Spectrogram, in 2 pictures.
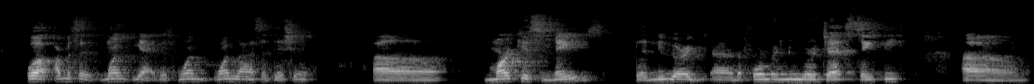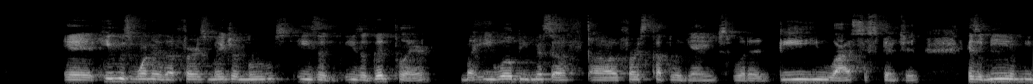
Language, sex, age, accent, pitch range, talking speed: English, male, 20-39, American, 105-130 Hz, 170 wpm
